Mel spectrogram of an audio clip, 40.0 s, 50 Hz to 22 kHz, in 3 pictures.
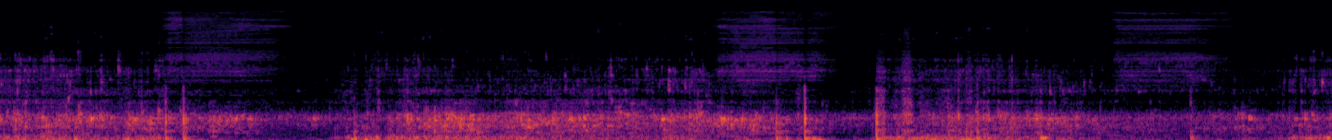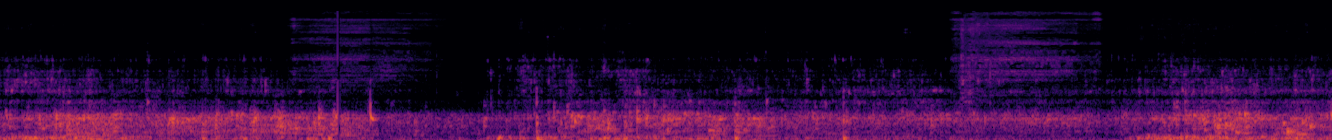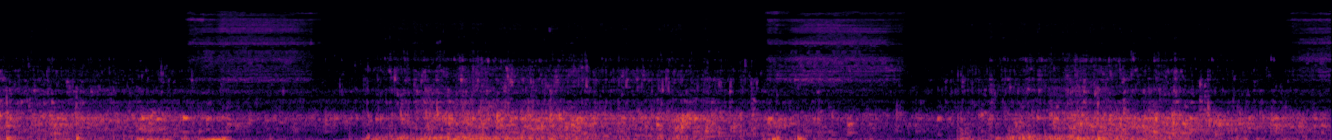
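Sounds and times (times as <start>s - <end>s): exhaled bubbles rumbling: 0.0s - 2.2s, 3.1s - 11.3s, 12.4s - 17.0s, 17.8s - 23.2s, 24.5s - 29.2s, 30.0s - 35.0s, 35.8s - 39.9s
regulator inhale hiss: 1.6s - 3.0s, 7.2s - 8.4s, 11.2s - 12.4s, 16.3s - 17.8s, 22.8s - 24.5s, 28.5s - 30.0s, 34.3s - 35.9s, 39.6s - 39.9s.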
